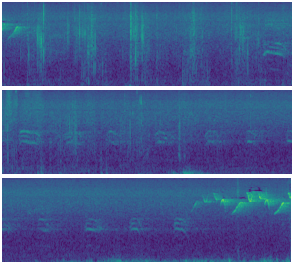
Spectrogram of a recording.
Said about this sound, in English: That's another crow.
